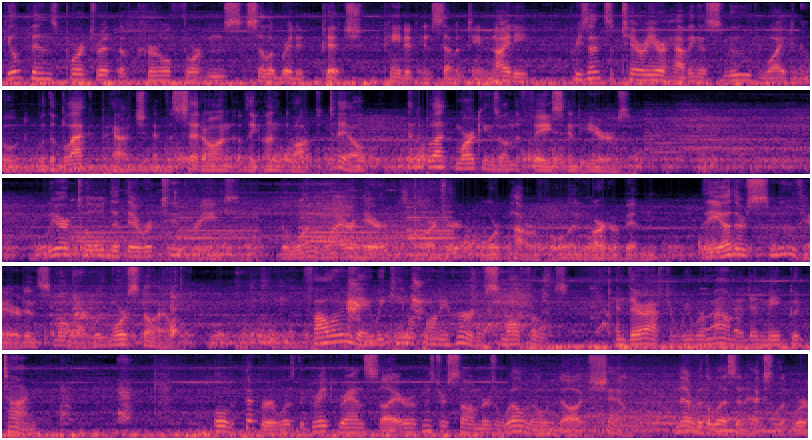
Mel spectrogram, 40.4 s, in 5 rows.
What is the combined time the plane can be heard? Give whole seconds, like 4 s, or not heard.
40 s.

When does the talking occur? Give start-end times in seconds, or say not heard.
0.0-14.3, 16.6-26.1, 27.2-32.8, 34.5-40.3.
